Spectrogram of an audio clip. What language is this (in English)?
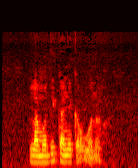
Luo (Kenya and Tanzania)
